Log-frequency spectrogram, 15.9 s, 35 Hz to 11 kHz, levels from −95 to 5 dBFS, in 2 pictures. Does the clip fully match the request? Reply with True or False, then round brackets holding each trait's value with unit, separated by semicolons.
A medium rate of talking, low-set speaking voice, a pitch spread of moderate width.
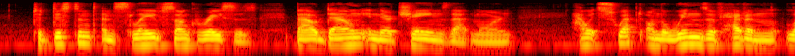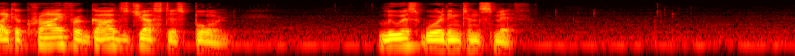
False (115 wpm; 105 Hz; 3.8 semitones)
